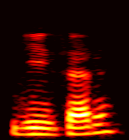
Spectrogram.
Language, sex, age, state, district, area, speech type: Punjabi, male, 18-30, Punjab, Gurdaspur, rural, conversation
